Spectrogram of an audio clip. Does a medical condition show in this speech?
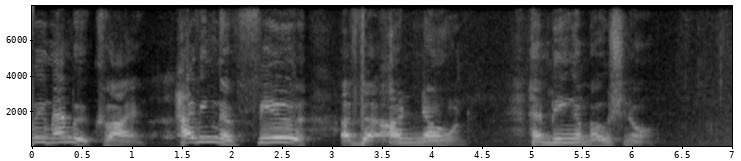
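Yes: cerebral palsy; since birth.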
